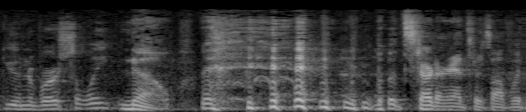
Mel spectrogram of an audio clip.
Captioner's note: laughing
